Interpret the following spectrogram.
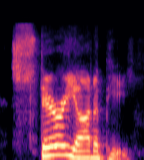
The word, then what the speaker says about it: stereotypy: It's called, I gotta pronounce it right, stereotypy.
